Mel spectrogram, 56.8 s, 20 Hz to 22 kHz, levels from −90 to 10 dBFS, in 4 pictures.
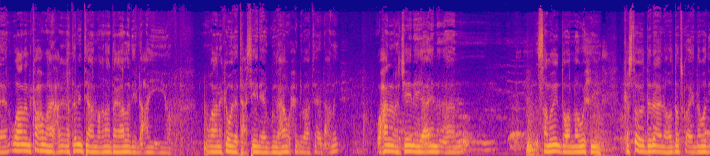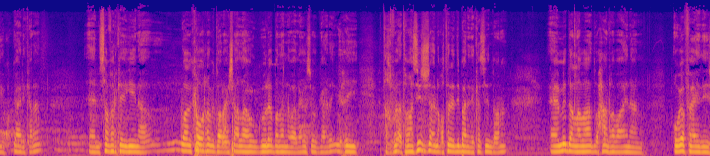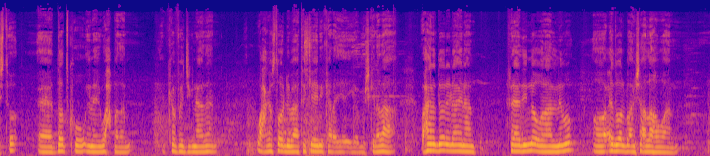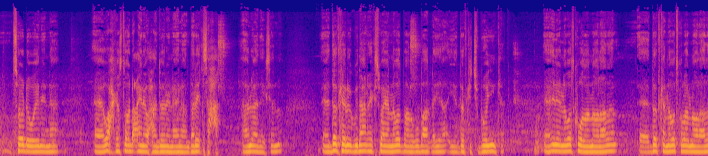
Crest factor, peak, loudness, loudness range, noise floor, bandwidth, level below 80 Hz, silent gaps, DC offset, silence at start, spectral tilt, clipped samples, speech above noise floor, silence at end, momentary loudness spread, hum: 14 dB; 0 dBFS; -14 LUFS; 3 LU; -40 dBFS; 18 kHz; -42 dBFS; none; under 0.1%; 0 s; -6.5 dB/octave; under 0.1%; 26 dB; 0 s; 17 LU; none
